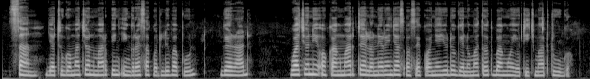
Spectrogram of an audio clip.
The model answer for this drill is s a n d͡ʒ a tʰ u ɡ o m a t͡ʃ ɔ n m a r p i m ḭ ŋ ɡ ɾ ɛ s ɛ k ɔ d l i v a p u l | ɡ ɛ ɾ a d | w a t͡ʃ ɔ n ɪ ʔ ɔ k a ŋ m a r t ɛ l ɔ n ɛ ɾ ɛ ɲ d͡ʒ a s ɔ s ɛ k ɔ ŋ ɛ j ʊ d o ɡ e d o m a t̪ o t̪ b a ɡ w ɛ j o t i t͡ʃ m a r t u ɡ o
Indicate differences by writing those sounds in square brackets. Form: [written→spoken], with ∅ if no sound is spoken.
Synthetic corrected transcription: s a n d͡ʒ a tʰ u ɡ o m a t͡ʃ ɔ n m a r p i [m→ɲ] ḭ ŋ ɡ ɾ ɛ s [ɛ→a] k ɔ d l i v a p u l | ɡ ɛ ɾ a d | w a t͡ʃ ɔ n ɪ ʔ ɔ k a ŋ m a r t ɛ l ɔ n ɛ ɾ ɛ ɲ d͡ʒ a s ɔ s ɛ k ɔ [ŋ→ɲ] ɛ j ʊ d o ɡ e [d→n] o m a t̪ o t̪ b a [ɡ→ŋ] w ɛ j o t i t͡ʃ m a r t u ɡ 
